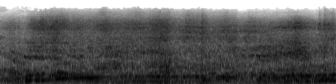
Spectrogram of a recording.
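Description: Drift cars sliding through a corner: engines revving up and down with tyre squeal from the sliding tyres, several cars in turn.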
